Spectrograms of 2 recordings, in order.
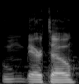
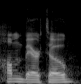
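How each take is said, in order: First: The name begins with a vowel sound. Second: The name begins with an H sound. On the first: The speaker calls it right. "but it is Umberto" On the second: The speaker calls it wrong. "it's not Humberto"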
